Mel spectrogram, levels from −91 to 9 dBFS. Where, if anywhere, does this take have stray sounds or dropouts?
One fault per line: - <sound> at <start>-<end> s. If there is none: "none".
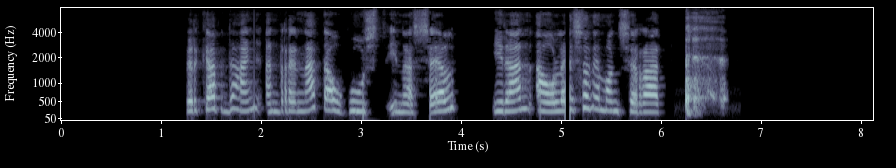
- dropout at 5.0-5.1 s
- cough at 6.2-6.7 s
